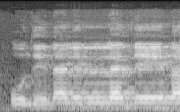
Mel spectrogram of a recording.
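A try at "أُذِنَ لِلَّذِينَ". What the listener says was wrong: Nah, masih campur e kan? Udzina lilladzi Ini harokat kasrah belum sempurna i ke i. Udzina lilladzina yuqataluna bi annahum zulimu.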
